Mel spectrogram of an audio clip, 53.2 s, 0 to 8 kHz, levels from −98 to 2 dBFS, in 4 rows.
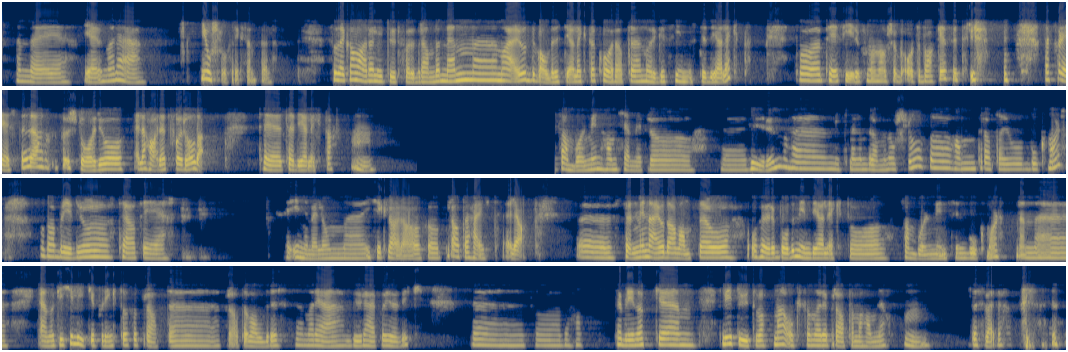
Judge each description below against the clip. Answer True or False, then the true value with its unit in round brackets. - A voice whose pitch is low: False (185 Hz)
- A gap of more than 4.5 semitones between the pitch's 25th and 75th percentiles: False (3.3 semitones)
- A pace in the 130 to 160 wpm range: True (155 wpm)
